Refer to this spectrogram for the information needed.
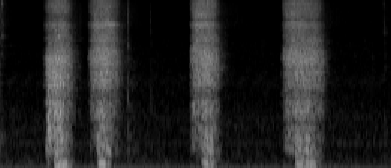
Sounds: Sniff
